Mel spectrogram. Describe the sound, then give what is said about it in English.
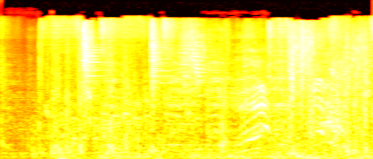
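Kicks and punches land in a frenetic, leaping fight between a sword-wielding vampire hunter and a ninja woman, heard as a dense run of whacks, thuds and crashes over a busy background. “They move frenetically, exchanging kicks and punches while leaping high into the air.”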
